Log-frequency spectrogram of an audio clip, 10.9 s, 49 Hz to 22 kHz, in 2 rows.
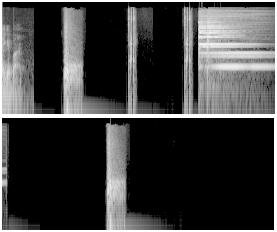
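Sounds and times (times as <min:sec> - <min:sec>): bell ding: 0:03.9 - 0:05.6.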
